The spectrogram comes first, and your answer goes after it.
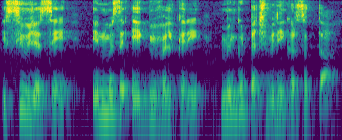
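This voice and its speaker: A hoarse man narrating a comic story recap as the channel's host. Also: on the high side, expressive, fairly quick. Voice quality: husky.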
